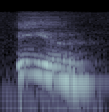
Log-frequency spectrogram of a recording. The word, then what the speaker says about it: heir: Before a word beginning with a silent H, resulting in a vowel sound at the beginning. Examples: an hour, an honest, an honest man, honest, an heir, an honorable man, honorable.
